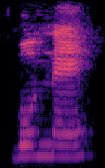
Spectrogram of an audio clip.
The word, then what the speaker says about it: boné: Em é, boné. O né é a sílaba mais forte.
